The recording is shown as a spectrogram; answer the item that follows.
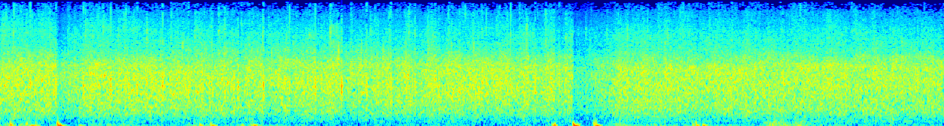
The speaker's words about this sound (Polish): Myślę, że tak, te brawa bardzo dużo mówią, to było nam potrzebne i mam nadzieję, że daje jakiś sygnał wielu osobom, które być może nas albo słuchają, albo oglądają.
